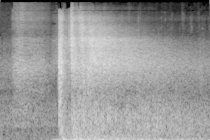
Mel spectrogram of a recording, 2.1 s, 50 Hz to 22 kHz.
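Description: A tank destroyer, the ARL V-39, fires its main gun in a video game: one sudden loud boom cuts in after a quiet moment and leaves a long, heavy rumbling decay.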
